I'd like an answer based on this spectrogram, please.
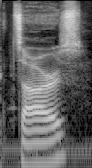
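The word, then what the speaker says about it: tsar: Old Russian rulers are tars. That ts sound is hard to say.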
